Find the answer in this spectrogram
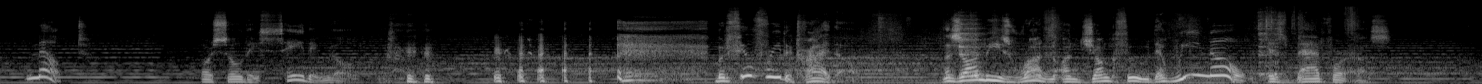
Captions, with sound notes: melt. Or so they say they will. [laughs] But feel free to try though. The zombies run on junk foods that we know is bad for us.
